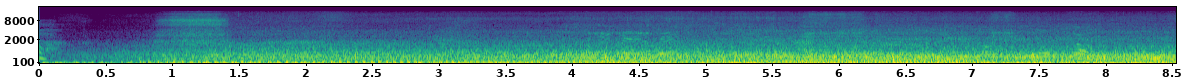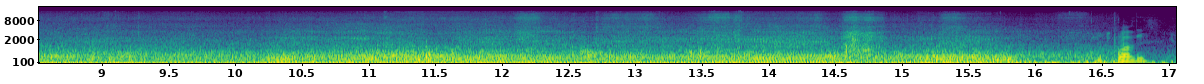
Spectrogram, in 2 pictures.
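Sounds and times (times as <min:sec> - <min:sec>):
water splashing: 0:00.0 - 0:16.4
motorcycle engine revving: 0:00.4 - 0:16.6.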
